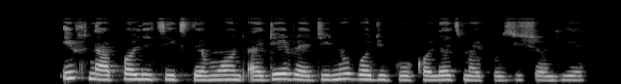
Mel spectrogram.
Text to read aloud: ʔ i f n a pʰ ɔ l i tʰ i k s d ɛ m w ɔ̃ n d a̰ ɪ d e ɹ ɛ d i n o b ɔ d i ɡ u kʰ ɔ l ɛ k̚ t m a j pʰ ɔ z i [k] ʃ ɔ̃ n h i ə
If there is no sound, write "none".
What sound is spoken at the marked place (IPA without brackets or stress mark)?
none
